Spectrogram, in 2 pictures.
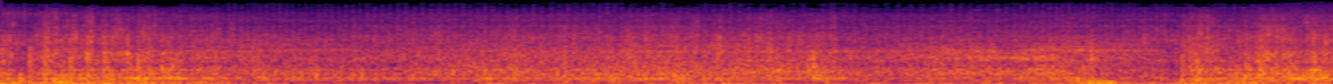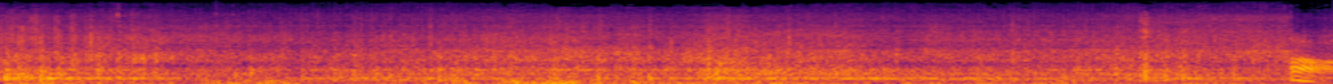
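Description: Mountain bike ridden fast over a dirt and rock trail: tyres rolling and crunching, with the bike rattling and knocking over bumps and a steady hum throughout. Wind rumbles on the camera microphone, and the rider says 'Oh' at the very end.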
